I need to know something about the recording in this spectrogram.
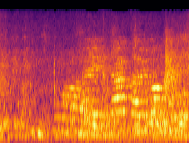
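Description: Children's voices chattering and calling out, high-pitched, just after the music stops at the start.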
